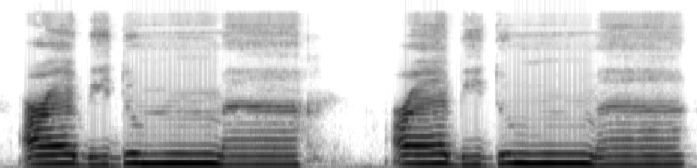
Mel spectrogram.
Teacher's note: Idgham means to merge the sound. Plus you will do nasalization in the meme sound or the gunna.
